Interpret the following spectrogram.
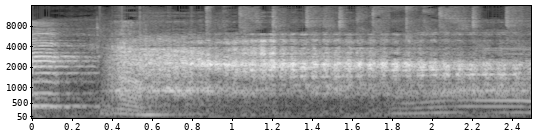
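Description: Motorised spinning fan in the centre of a DX Shin Kamen Rider Typhoon toy belt running, a steady buzzing whir with a fast flutter. The motor is strong and makes the fan blade vibrate hard.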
